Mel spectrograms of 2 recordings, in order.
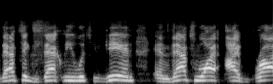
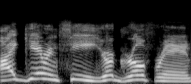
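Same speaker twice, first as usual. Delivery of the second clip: ordinary delivery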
